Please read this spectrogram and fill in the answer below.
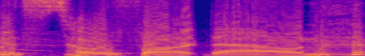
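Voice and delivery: put-on high, very slow, tearful crying voice. Retelling what a man said while climbing down, imitating someone crying. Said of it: "and he starts crying".

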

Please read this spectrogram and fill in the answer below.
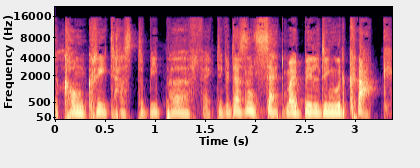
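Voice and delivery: put-on Welsh accent, plain conversational delivery. Describing Tom Hardy's role in the film Locke: Tom Hardy's Welsh accent. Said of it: "That was quite a good Welsh accent".

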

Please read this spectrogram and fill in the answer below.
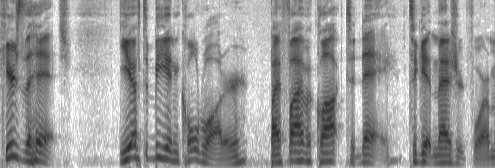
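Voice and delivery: plain

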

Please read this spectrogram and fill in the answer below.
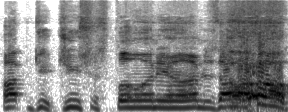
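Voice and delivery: high, loud, pumped-up, excited, hyped-up rant.

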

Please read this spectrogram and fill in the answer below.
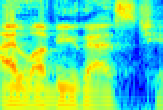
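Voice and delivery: fake-sounding tone. Retrying a requested line and judging it afterward: fake-sounding. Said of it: "That sounded, like, fake".

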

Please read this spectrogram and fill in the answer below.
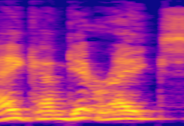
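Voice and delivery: ordinary talk, nothing marked

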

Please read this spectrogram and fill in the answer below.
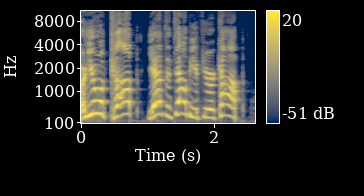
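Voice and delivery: high-pitched yelling. Retelling a scene with police outside, imitating Donkey Doug yelling. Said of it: "Donkey Doug just yells out".

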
